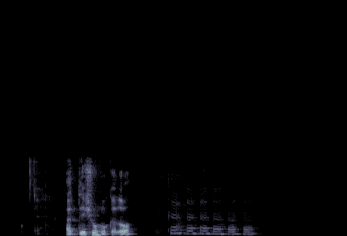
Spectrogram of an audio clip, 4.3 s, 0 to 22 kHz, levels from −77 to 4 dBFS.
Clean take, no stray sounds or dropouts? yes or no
no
